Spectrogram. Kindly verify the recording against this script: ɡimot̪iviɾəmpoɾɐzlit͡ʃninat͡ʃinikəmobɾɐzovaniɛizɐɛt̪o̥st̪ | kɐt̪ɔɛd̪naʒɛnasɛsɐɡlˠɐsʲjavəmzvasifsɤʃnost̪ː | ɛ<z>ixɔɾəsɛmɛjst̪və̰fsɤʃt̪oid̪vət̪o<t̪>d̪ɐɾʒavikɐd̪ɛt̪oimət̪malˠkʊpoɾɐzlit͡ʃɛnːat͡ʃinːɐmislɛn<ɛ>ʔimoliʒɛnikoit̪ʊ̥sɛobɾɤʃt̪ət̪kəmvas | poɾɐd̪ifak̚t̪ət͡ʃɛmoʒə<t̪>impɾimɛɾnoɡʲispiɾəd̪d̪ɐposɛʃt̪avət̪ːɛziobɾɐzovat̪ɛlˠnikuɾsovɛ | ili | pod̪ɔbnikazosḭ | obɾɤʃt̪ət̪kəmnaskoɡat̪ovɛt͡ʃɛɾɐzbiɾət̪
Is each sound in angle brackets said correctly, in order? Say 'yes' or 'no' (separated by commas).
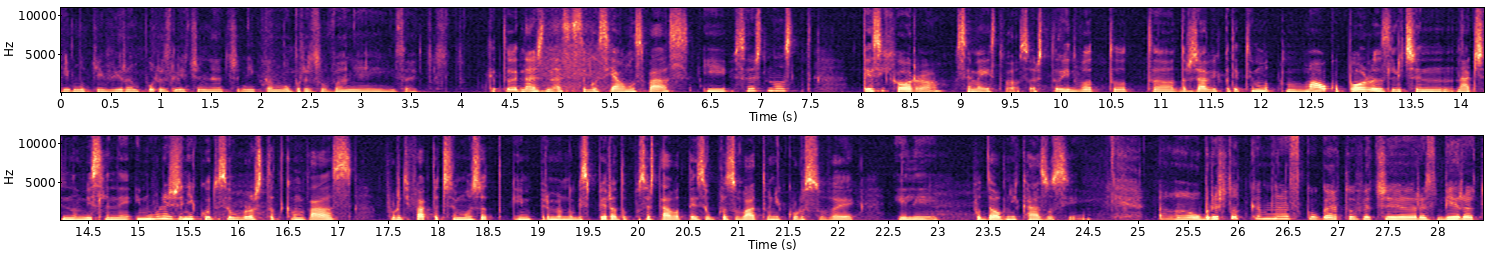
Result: yes, yes, yes, yes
